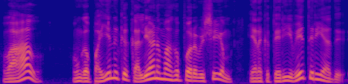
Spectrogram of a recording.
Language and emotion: Tamil, surprised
